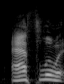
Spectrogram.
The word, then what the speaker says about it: affluent: Affluent. It's affluent. The accent is on the A.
